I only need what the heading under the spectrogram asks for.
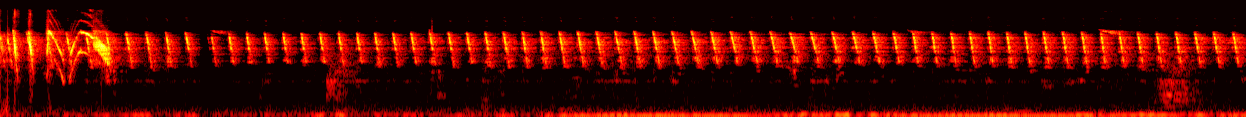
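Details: A short swooping flourish opens this ngebrem variation song of the Sunda bush warbler (ciblek gunung), kept for tutoring contest birds, followed by a long steady buzzy trill of quick pulses, about three to four per second.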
